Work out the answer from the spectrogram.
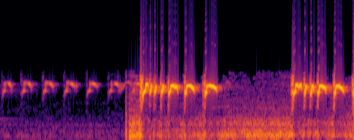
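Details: Soft evenly spaced coos from a female zebra dove calling a male at night, then louder, faster notes over a rumbling background.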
